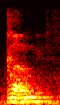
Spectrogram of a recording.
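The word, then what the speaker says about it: !Kung: It's actually pronounced kung. It's like a clicking sound, but for presentation purposes, I'll just say kung.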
